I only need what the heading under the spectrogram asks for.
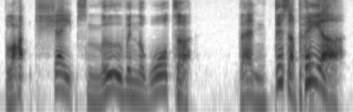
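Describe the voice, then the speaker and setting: A man's voice: a little high, very animated, slow, sharp tone, no room sound, full character voice. A man voicing a cheeky, sometimes huffy young male tank engine in a children's storybook. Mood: mysterious.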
